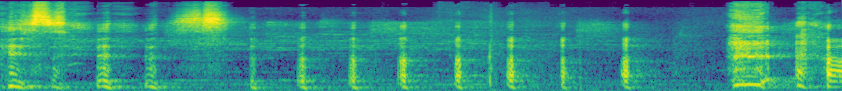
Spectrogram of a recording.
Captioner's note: laughing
